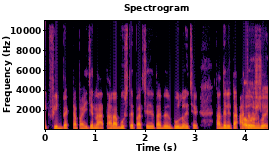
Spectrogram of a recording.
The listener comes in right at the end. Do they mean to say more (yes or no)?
no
